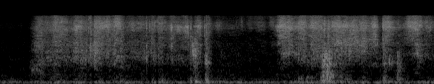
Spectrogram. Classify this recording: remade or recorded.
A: remade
